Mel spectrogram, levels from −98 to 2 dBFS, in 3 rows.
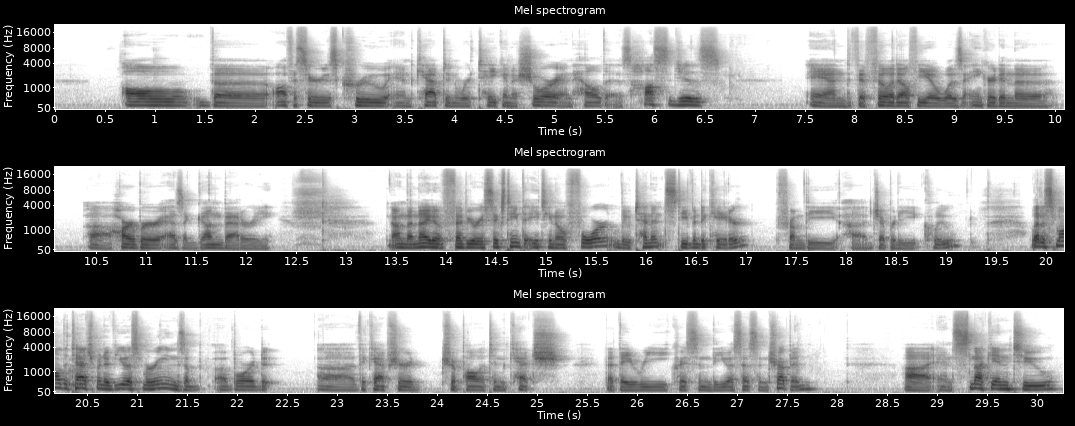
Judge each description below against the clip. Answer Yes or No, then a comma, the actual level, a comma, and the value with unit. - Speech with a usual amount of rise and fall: Yes, average, 4.2 semitones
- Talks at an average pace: No, slow, 130 wpm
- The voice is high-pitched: No, low, 120 Hz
